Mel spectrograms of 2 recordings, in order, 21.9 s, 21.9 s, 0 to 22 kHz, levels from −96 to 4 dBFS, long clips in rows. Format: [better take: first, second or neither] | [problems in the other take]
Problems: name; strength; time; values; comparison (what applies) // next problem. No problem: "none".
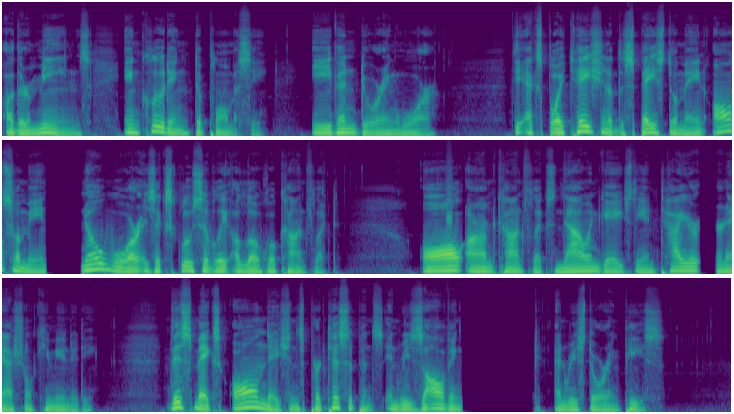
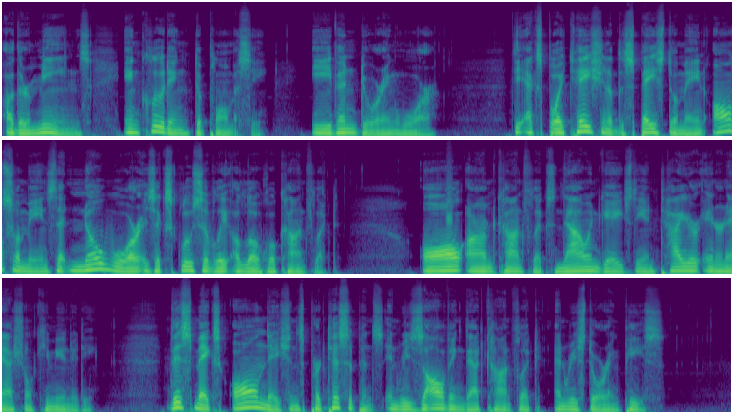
second | audio cutting out; at 7.5 s, at 14 s and at 19 s for 0.5 s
